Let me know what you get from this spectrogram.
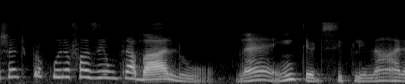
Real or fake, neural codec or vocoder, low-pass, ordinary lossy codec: real; none; 7.2 kHz; AAC, 32 kbps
